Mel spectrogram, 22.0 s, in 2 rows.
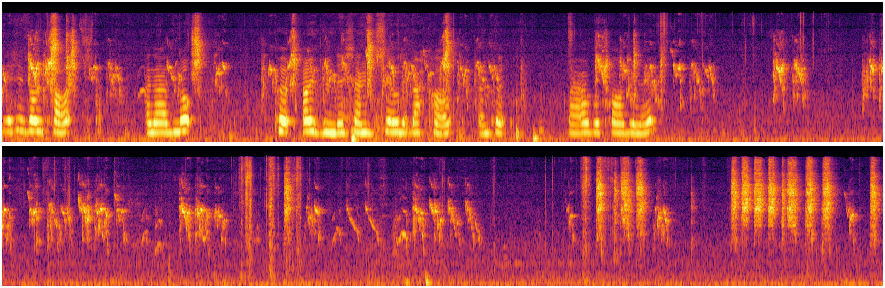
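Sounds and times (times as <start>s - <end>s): birds chirping: 0.0s - 17.2s, 18.0s - 22.0s
card packet crackling: 13.2s - 15.0s.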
